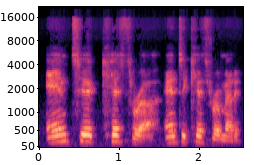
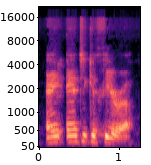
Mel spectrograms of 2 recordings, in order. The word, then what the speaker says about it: Antikythera: Was the Antikythera mechanism.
